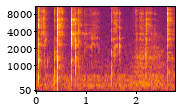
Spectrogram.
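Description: A spoon clinks and scrapes against a small glass bowl as a mixture is spooned in, giving a few sharp, close taps between quieter scraping, with no talking.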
